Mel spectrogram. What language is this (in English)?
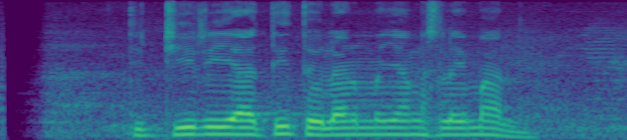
Javanese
